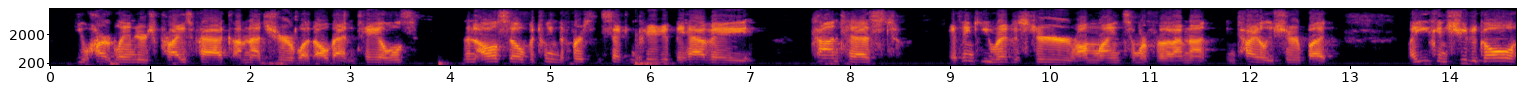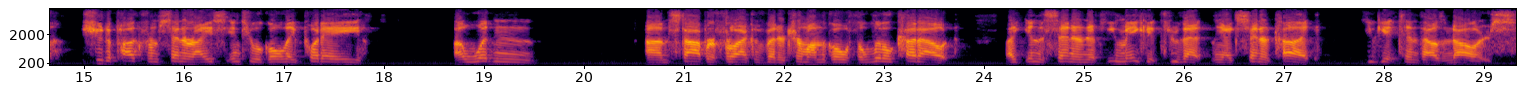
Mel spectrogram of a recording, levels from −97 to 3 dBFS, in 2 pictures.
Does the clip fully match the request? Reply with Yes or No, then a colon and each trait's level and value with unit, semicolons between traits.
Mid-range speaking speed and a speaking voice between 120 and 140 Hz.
Yes: average, 180 wpm; low, 135 Hz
